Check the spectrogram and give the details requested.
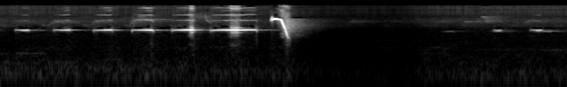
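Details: Mangrove whistler giving about seven short, level whistled notes spaced roughly every half second and growing louder, capped by one sharp, steeply falling whistle, then near silence with faint notes.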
